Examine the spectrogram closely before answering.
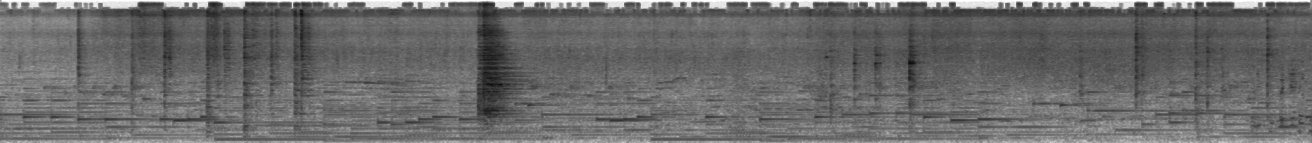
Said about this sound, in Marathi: आता ही केळी टाकूया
